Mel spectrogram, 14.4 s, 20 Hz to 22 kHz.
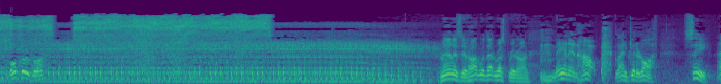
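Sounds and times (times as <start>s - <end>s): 
paint sprayer hissing while laying down a coat of paint: 0.0s - 7.1s
rhythmic pulsing mechanical drone: 0.0s - 9.7s
speech: 0.3s - 1.7s, 8.8s - 14.4s.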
